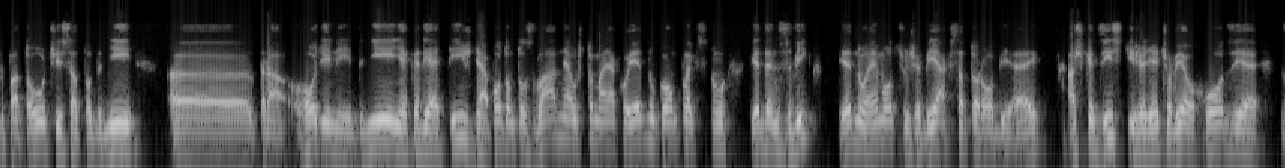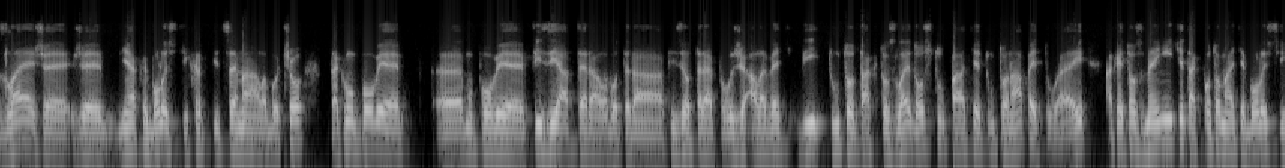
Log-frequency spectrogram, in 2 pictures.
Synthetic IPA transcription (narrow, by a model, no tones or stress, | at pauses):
pat̪ɔut͡ʃiːsat̪ɔd̪ɲi | t̪ɛd̪a̰ɦɔɟinid̪ɲiɲɪɛkɛd̪iajt̪iːʒɲɛapɔt̪ɔmt̪ɔzʋlaːd̪ɲauʃt̪ɔmaɲakɔjɛd̪̚nukɔmplɛksnujɛd̪ɛnzʋikjɛd̪nuɛmɔːt͡siuʒɛʋɪɛakɔ̥sat̪ɔɾɔbiːɦɛjʔaʃkɛɟzisciːʒɛɲɪɛt͡ʃɔvjɛɦɔxʊɔd͡zijɛzlɛːʒɛʒɛɲɛakɛbɔlɛscixr̩p̚cit͡sɛmaalɛbɔt͡ʃɔt̪aɡmupɔʋɪɛ | mupɔʋɪɛfiziat̪ɛɾalɛbɔt̪ɛd̪afiziɔt̪ɛɾapɛʊʒɛʔalɛʋɛcʋit̪uːt̪ɔt̪akt̪ɔzlɛːd̪ɔst̪uːpaːcɛt̪uːt̪ɔnapɛt̪uɦɛjʔa̰kɛc̚t̪ɔzmɛɲiːcɛt̪ak̚pɔt̪ɔmːaːcɛbɔlɛsci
